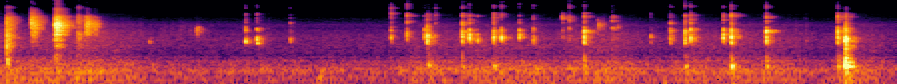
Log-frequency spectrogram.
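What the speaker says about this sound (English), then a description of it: "Whose keyboard is that?" Someone types on a computer keyboard in a steady run of crisp, close keystrokes, starting with a quick flurry, pausing briefly, then resuming with an uneven rhythm that continues to the end with no talking.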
